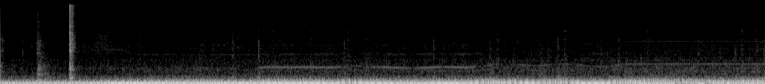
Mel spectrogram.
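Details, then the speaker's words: Manual 6th-gen Nissan Maxima with a four-inch intake, started after sitting: steady rough idle with a faint quick tick underneath, no pedal response; engine ticking, cause unknown, sounds better than the day before. "got some ticking coming from the motor no response coming from the pedal actually I got to say it sounds a lot better than it did yesterday when I moved it up to this spot"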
